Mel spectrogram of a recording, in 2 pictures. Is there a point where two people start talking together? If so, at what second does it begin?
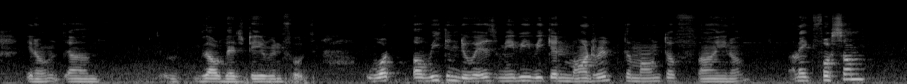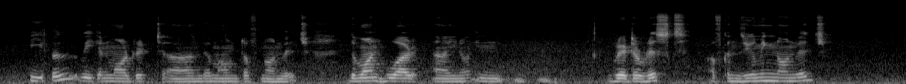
none

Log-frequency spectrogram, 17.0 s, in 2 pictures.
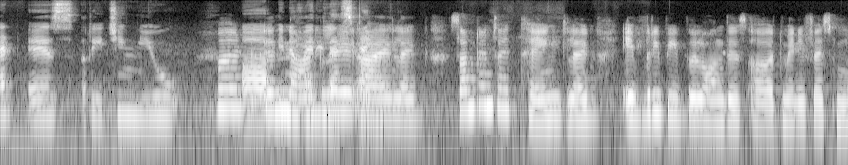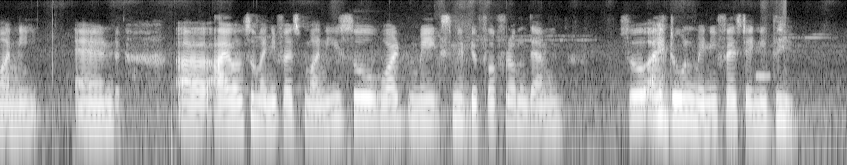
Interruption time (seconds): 2.4 s

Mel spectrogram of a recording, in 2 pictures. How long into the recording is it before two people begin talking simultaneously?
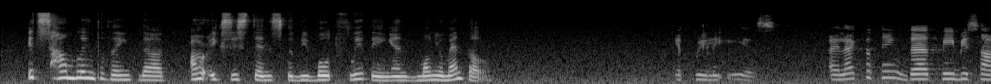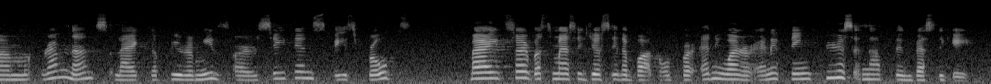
none

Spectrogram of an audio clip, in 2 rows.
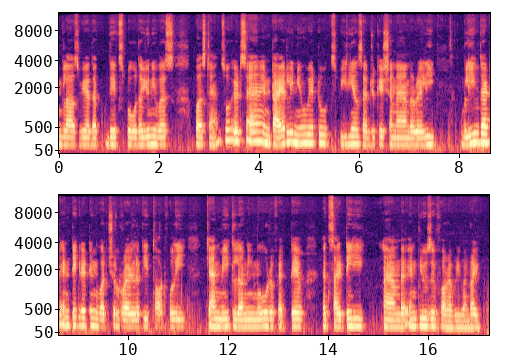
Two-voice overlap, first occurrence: none

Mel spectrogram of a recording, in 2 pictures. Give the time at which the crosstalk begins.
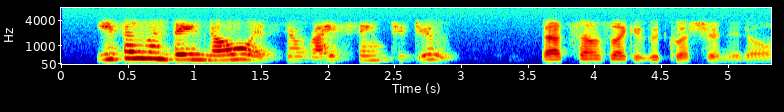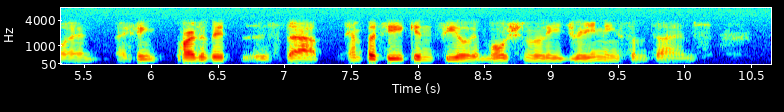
none

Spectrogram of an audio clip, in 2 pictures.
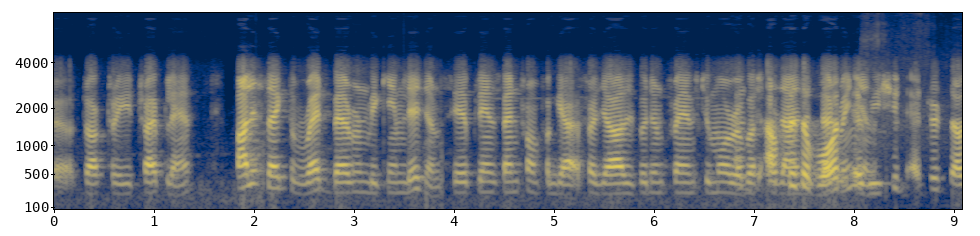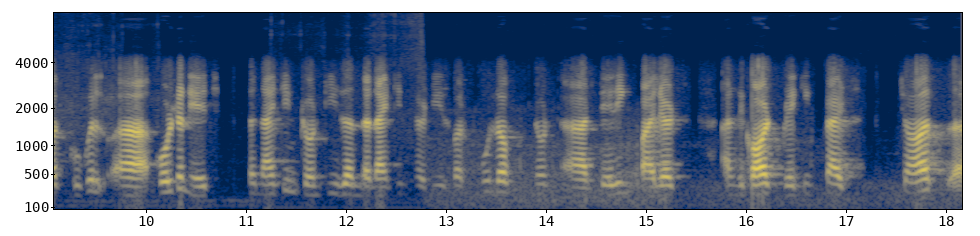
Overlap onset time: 6.8 s

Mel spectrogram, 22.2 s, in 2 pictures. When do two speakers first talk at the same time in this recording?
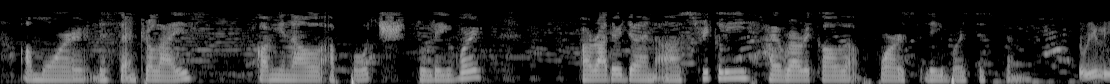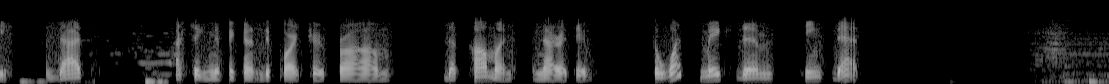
none

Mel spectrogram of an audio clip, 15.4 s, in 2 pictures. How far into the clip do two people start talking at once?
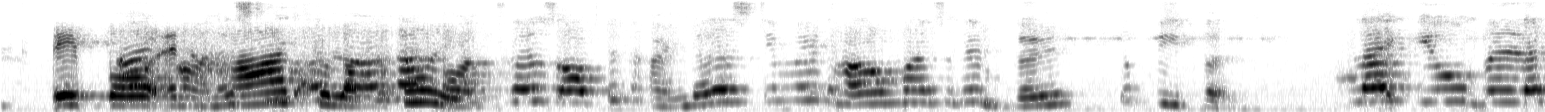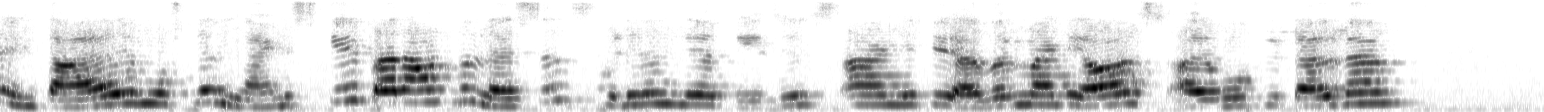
0.6 s

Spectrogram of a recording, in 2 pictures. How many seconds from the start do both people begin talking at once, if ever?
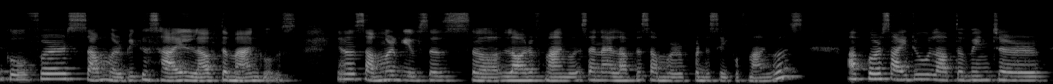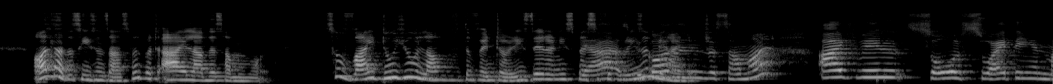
16.3 s

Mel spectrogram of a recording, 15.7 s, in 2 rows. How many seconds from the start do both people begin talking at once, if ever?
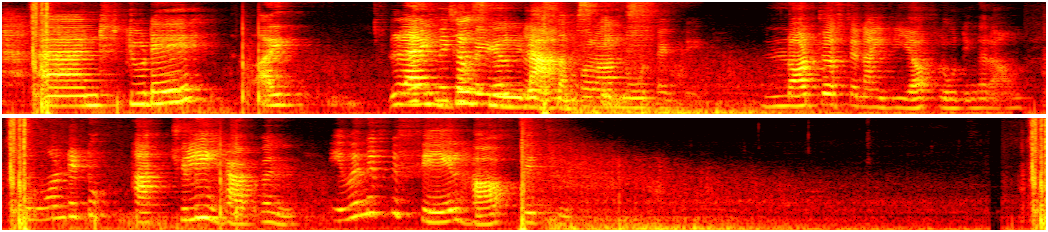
3.0 s

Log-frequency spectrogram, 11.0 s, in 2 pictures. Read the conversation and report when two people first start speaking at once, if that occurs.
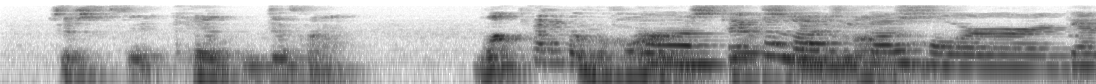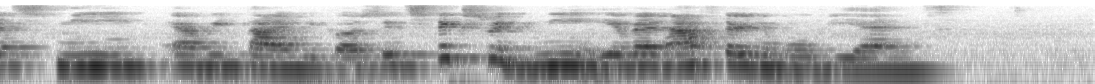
3.2 s

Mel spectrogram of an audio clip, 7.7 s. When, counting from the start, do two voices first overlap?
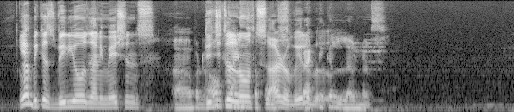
3.0 s

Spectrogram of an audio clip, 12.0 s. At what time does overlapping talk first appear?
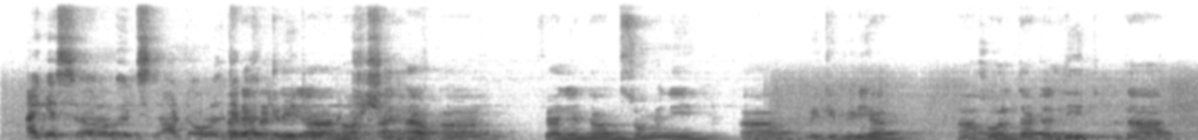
2.2 s

